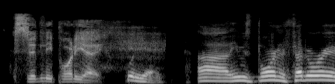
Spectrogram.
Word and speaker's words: Poitier: I looked on YouTube for the correct pronunciation. I think it's Sidney Poitier. Sidney Poitier.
